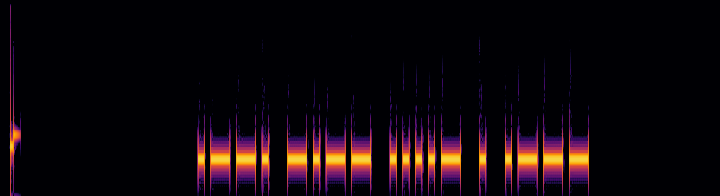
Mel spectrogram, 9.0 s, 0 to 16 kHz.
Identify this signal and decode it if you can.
Morse code, heard as a keyed tone, about 15 wpm, 700 Hz. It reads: PY4EJ
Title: DXCC-100 Call Signs - 5 Characters - Repeated 2x - 15wpm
